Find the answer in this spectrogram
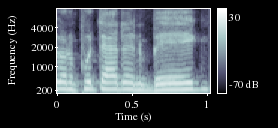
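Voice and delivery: put-on Wisconsin accent. Show how you talk after hanging around your family from Wisconsin too much, imitating a Wisconsin family accent. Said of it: "hang around my family too much from Wisconsin".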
